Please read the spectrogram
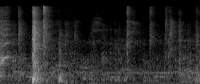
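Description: A wrapped gift box thumps once onto a wooden floor about a third of a second in, followed by faint rustling and handling of the wrapping paper.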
